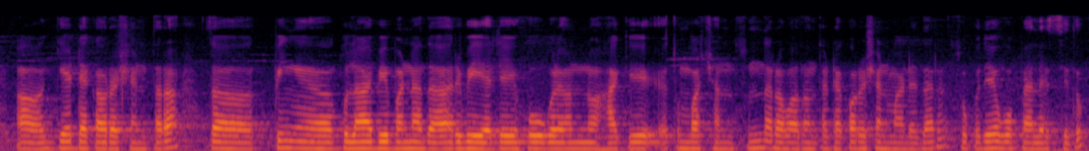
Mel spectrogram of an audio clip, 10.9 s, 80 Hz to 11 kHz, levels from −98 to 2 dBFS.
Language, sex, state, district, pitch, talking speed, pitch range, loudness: Kannada, male, Karnataka, Bijapur, 140 Hz, 95 wpm, 135-145 Hz, -34 LUFS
